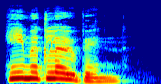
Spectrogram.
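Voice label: "haemoglobin", British English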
